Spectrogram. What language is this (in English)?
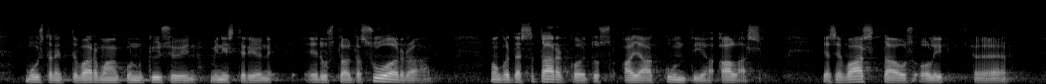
Finnish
